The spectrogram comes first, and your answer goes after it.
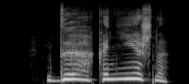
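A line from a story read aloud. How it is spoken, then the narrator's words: Delighted exclamation. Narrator (Russian): воскликнула она восторженно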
